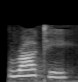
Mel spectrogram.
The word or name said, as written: wroughty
